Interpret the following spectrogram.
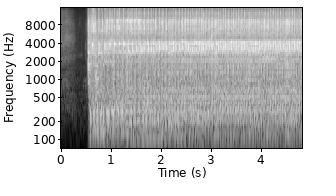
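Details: Two-stroke bush cutter first start after repair (dirty spark plug cleaned, clogged filter cleared), primer pumped and choked: fires within half a second, then steady high buzzy drone without stumbling; fixed and running.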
